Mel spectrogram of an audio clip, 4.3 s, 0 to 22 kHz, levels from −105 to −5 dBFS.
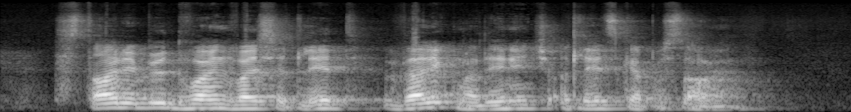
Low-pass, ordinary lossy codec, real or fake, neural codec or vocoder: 19.8 kHz; none; fake; vocoder, 44.1 kHz, 128 mel bands, Pupu-Vocoder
